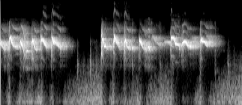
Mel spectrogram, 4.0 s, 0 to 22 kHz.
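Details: Hobby-kept Oriental white-eye singing openly ('buka sing') on 11 September 2022 amid wet, erratic weather; two runs of fast, loud, high, bubbling warbled notes with a brief pause between them.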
